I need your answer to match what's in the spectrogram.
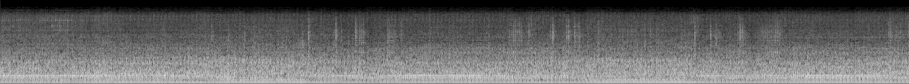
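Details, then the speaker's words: Free older Troy-Bilt mower with an OHV engine and metal carburetor, heavily carbon-fouled, run on a little gas: steady, even single-cylinder buzz without misses or surging. A rattle was blamed on a loose cover. Normal running. "well it didn't sound too bad it's uh I think this cover was just rattling away take it off"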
